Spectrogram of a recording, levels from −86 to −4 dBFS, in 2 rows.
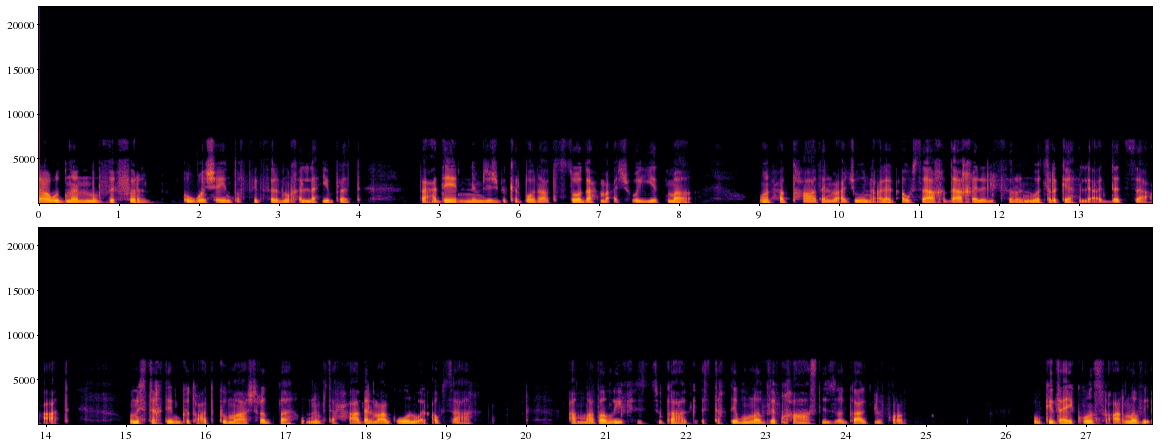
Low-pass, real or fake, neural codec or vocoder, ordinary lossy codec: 7.2 kHz; real; none; none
